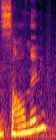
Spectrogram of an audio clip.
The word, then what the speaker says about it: salmon: This streamer pronounces the L in salmon.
